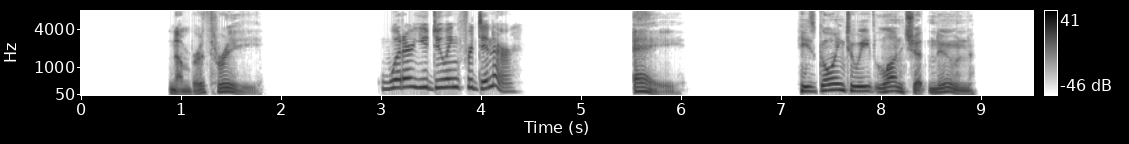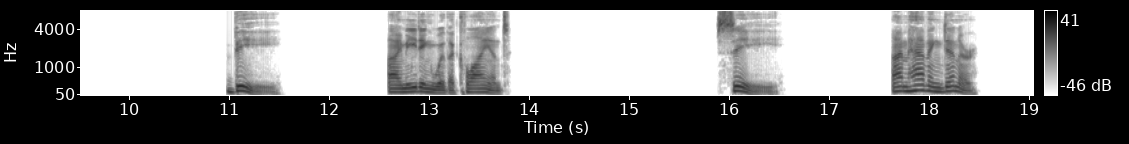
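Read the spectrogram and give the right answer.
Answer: B: I'm eating with a client.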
